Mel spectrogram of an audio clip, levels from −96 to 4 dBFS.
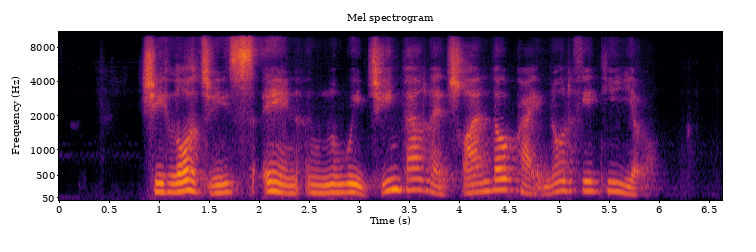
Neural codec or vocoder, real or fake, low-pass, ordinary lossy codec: codec, 16 kHz in and 24 kHz out, 0.6 kbps, FocalCodec, streaming, 4096 codes; fake; 9.9 kHz; AAC, 48 kbps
